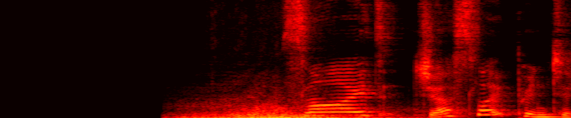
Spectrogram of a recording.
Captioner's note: graphic whooshes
